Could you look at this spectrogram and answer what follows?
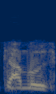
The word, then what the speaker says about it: Tammuz: There's a chapter called the ninth of, I'm going to say this, I hope I'm saying it right, Tammuz. – Yeah, the night. Yeah, that's pretty good. The ninth of Tammuz, because it's a Hebrew month, you know.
